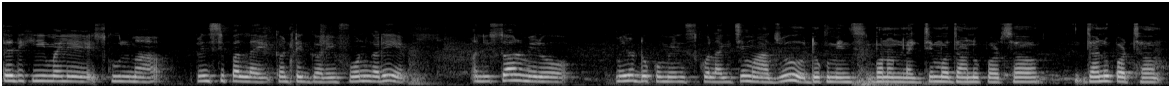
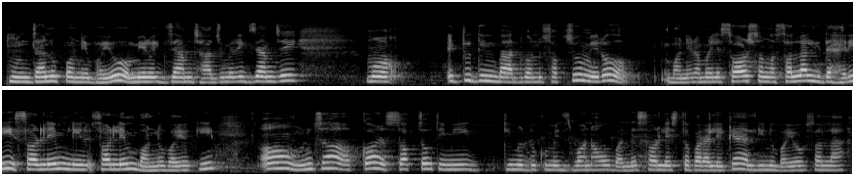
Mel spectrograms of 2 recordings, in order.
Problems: none marked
